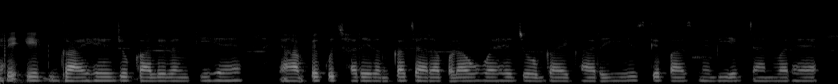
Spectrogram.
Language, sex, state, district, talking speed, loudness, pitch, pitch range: Hindi, female, Bihar, Madhepura, 215 wpm, -43 LUFS, 170 Hz, 165-175 Hz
